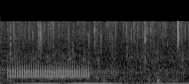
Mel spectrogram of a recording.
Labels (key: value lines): label: biophony, croak
recorder: SoundTrap 500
